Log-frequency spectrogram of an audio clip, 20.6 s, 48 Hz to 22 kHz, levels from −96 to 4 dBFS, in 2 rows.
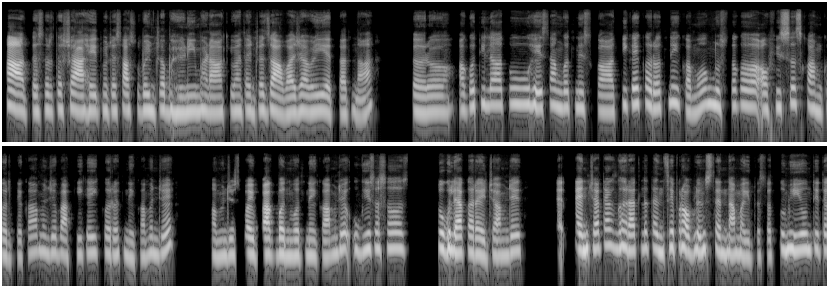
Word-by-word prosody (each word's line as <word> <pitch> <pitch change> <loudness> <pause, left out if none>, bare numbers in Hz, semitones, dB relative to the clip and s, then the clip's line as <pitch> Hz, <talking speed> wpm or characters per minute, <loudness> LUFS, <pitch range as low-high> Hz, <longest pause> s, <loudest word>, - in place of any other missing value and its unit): हां, 205 -5 +10
तशर 185 +1 -4
तशा 200 0 0
आहेत, 185 0 0
म्हणजे 190 -1 -4
सासूबाईंच्या 195 0 -1
बहिणी 180 -1 0
म्हणा 180 -2 0
किंवा 190 -1 -4
त्यांच्या 190 0 -3
जावा 175 -3 +3
ज्यावेळी 185 +1 -1
येतात 170 -2 -3
ना 160 -1 -4 0.5
तर 175 -2 -1
अ, 180 0 -3 0.2
"अगं, 195 +3 -2
तिला 245 -1 -1
तू 255 -1 0
हे 225 -3 +3
सांगत 220 -2 -3
नाहीस 215 -2 -3
का? 185 -1 0
ती 245 - -2
काही 250 +2 +1
करत 220 -4 0
नाही 270 -1 +1
का 180 - -2
मग 210 +8 -2
नुसतं 235 0 -2
क - - -7
ऑफिसचं 225 +1 0
काम 215 -5 0
करते 175 -1 -6
का? 205 +1 -3
म्हणजे 210 -2 -3
बाकी 185 +2 -5
काही 205 +2 -2
करत 195 -1 -3
नाही 175 -4 -4
का, 175 - -5
म्हणजे 200 +4 -1 0.5
हा 180 - -4
म्हणजे 180 +2 -2
स्वयंपाक 195 -1 +3
बनवत 185 -2 +1
नाही 185 -1 -1
का? 175 0 +2
म्हणजे 205 +6 0
उगीच 235 +2 -1
असं 250 +1 +1
अ, - - +1 0.5
चुगल्या 240 -4 +7
करायच्या, 185 -3 +1
म्हणजे 205 +4 0 0.5
त्या - - -1
त्यांच्या 240 0 +6
त्या 285 0 +2
घरातलं 250 -2 +2
त्यांचे 245 +1 +2
प्रॉब्लेम्स 235 -2 +3
त्यांना 200 -4 +2
माहीत 175 -4 -3
असतं, 180 +1 -8
तुम्ही 240 +1 +4
येऊन 235 +1 +3
तिथं 235 -2 -3
200 Hz, 195 wpm, -23 LUFS, 185-230 Hz, 0.5 s, हां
